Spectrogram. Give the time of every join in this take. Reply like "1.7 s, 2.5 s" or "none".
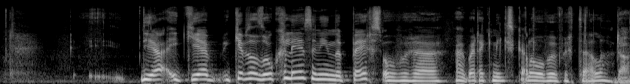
3.8 s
